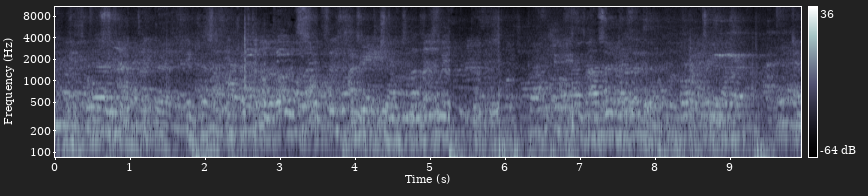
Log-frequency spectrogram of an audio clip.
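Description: Several men and women chatter at once nearby, in a room that echoes slightly.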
